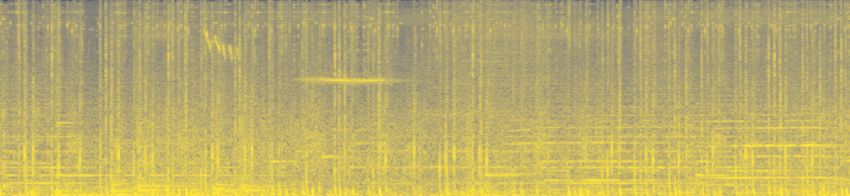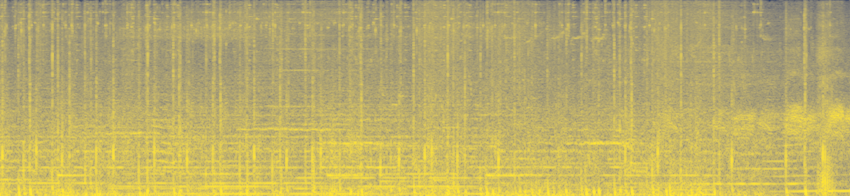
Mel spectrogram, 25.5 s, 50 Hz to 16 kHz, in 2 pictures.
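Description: Geralt's horse Roach in the video game The Witcher 3: Wild Hunt trots with rhythmic, continuous hoofbeats, joined by crow caws and a neigh amid layered game ambience and music.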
